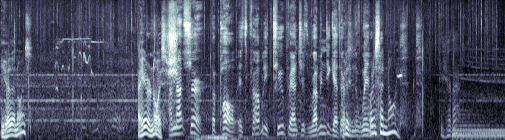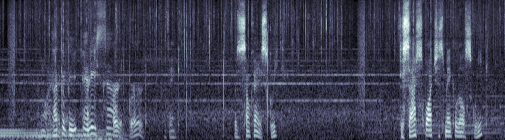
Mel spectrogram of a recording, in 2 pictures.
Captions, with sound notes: You hear that noise? (Animals squeaking) (Fire crackling) I hear a noise, shh. - I'm not sure, but Paul it's probably two branches rubbing together in the wind. - What is that noise? - Do you hear that? That could be any sound... - I heard a bird, I think. It was some kind of squeak. Do Sasquatches make a little squeak?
